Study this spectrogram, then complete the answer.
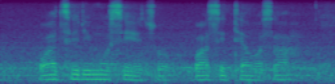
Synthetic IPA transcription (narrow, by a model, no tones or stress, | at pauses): ɦwat͡sʰedimʊset͡sʼɔ | wasɪtʰɛɔsa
